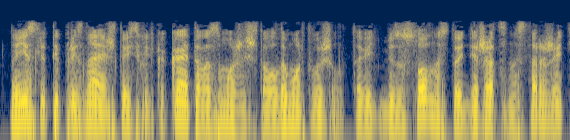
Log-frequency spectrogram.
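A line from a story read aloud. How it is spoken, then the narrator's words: Quiet question. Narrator (Russian): тихо спросил Альбус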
